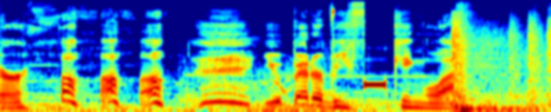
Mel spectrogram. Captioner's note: Roji laughs; intense music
